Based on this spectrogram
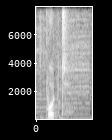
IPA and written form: pʊt (Put)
